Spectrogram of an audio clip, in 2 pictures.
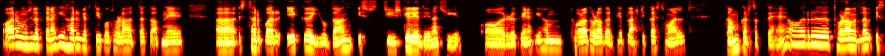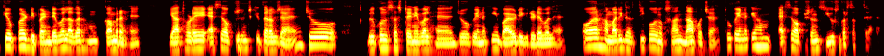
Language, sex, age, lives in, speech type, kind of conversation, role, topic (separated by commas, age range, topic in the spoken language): Hindi, male, 20-24, India, conversation, unstructured, none, क्या आप मानते हैं कि प्लास्टिक कचरा हमारी धरती के लिए एक बड़ा खतरा है?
